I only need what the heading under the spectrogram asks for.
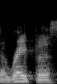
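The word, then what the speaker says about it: arepas: then a rapist and that spell it sounds like i said i rape us but it's a rapist it's a-r-e-p-a-s my children make fun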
